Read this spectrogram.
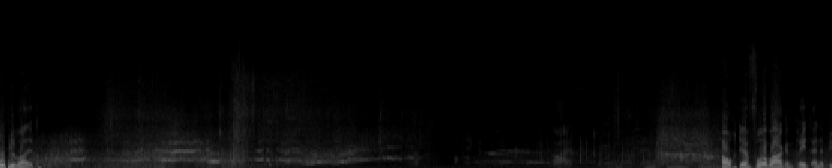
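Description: A rally car engine revs hard as the car speeds past.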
